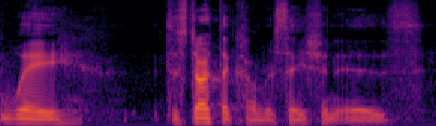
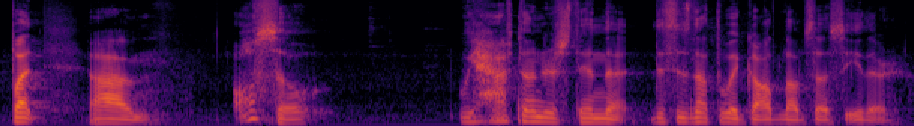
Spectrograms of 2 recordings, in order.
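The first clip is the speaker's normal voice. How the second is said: usual speaking voice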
